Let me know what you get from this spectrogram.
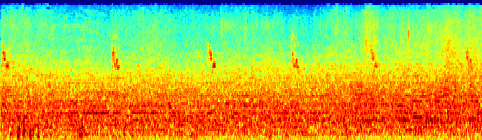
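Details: Colony of honey bees kept in a top-bar hive producing an unbroken, even buzz, broad humming texture with occasional faint high clicks and no other animals.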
